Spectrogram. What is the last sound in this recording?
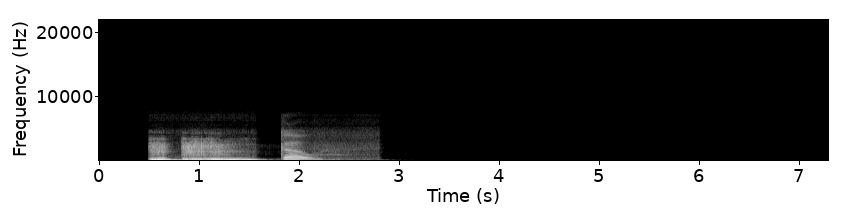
speech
